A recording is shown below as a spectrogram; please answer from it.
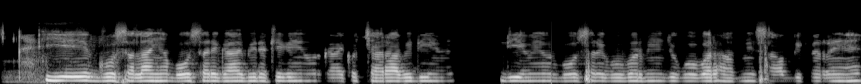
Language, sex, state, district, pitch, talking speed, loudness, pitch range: Hindi, male, Jharkhand, Jamtara, 160 Hz, 195 wpm, -15 LUFS, 160-165 Hz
